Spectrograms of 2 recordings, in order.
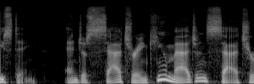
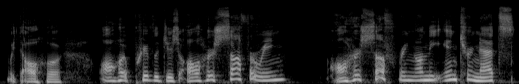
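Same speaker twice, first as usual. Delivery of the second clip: higher, mock-pitying sing-song; 7 semitones higher than usual. Vlogger mocking the TikTok woman's suffering, higher and sneering. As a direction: mimic her self-pity with a sneer.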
